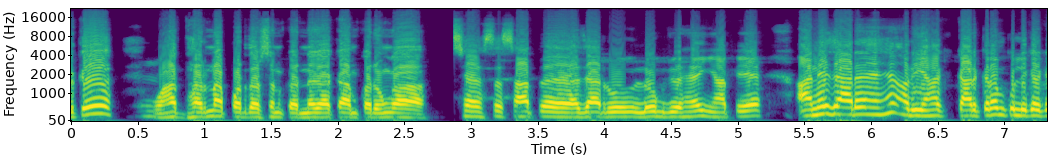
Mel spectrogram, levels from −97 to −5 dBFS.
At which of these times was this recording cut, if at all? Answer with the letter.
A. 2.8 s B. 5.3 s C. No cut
A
